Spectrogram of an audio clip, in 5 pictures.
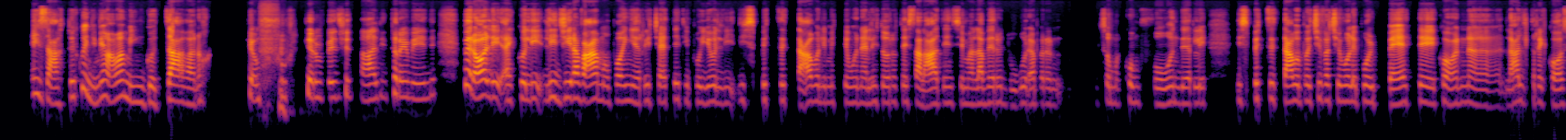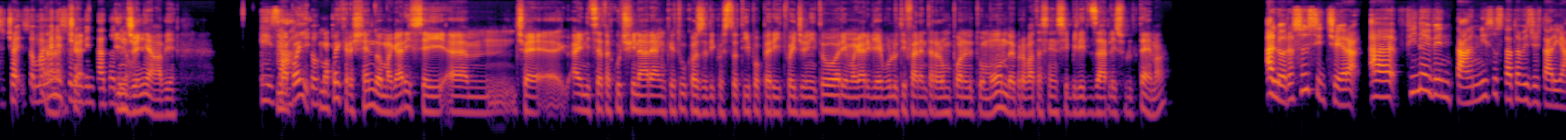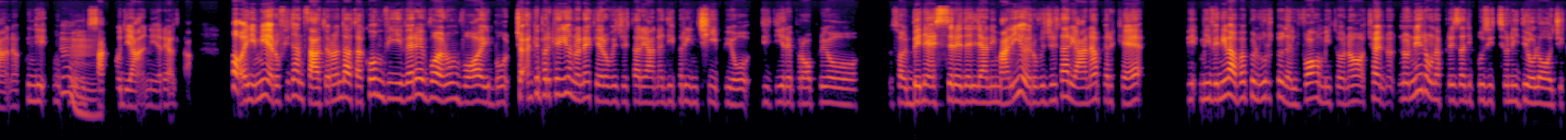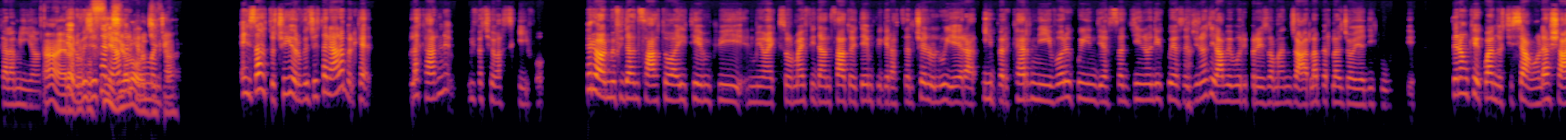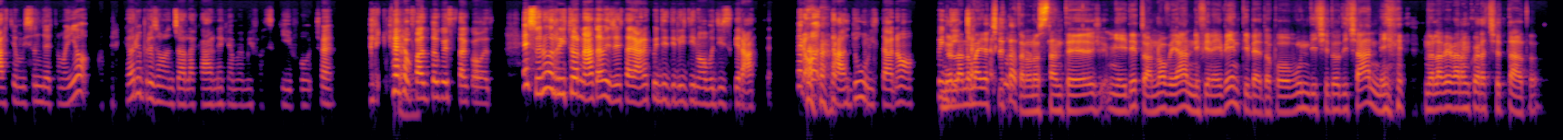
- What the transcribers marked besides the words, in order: laughing while speaking: "no, di hamburger vegetali, tremendi"; chuckle; "cioè" said as "ceh"; "cioè" said as "ceh"; tapping; "cioè" said as "ceh"; "cioè" said as "ceh"; "proprio" said as "popio"; "proprio" said as "popio"; "cioè" said as "ceh"; other background noise; "Cioè" said as "ceh"; chuckle; "cioè" said as "ceh"; chuckle
- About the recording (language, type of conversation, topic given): Italian, podcast, Come posso far convivere gusti diversi a tavola senza litigare?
